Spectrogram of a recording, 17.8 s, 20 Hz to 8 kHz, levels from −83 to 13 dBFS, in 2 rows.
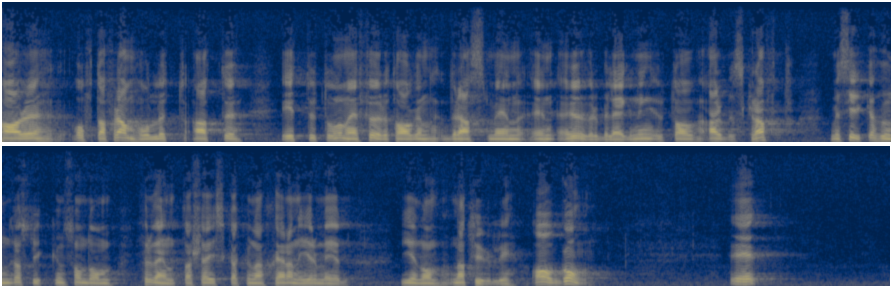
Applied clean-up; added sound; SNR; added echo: none; none; none; none.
